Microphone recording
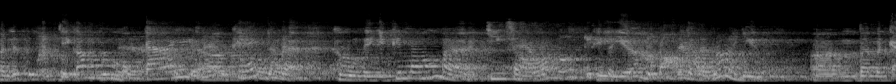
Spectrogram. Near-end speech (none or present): none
